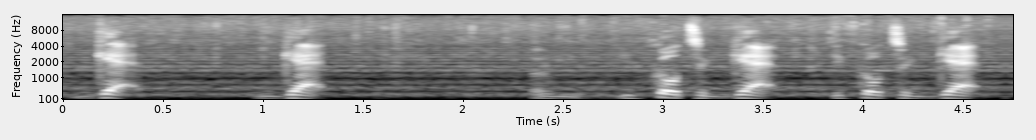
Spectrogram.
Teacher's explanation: rather than glottal reinforcement, you get glottal replacement, which means that the glaual stop replaces the t sound because the the word is get, right? · the glottal stop replaces the T sound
